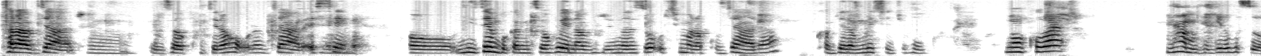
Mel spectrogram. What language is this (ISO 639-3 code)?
rus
